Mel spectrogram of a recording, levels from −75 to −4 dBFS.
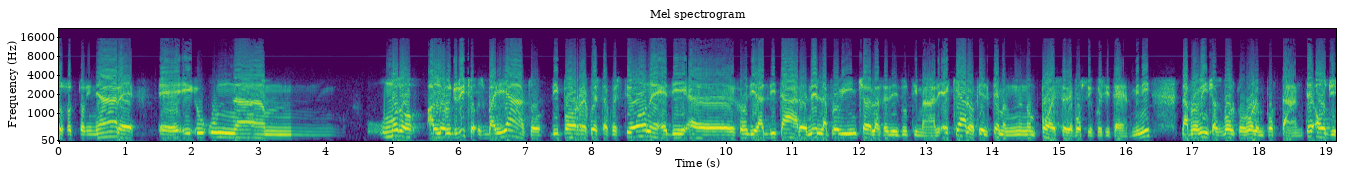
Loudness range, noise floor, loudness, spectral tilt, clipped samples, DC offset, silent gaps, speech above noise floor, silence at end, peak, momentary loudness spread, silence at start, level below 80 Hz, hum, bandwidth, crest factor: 3 LU; -46 dBFS; -11 LUFS; -4 dB/octave; under 0.1%; under 0.1%; none; 35 dB; 0 s; 0 dBFS; 6 LU; 0 s; -40 dBFS; none; 15.5 kHz; 10 dB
